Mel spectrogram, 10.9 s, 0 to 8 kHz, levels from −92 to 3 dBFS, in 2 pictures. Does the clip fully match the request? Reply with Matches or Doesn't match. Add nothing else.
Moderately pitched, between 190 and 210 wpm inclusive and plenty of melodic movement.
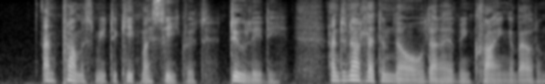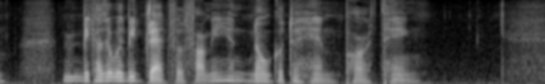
Doesn't match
